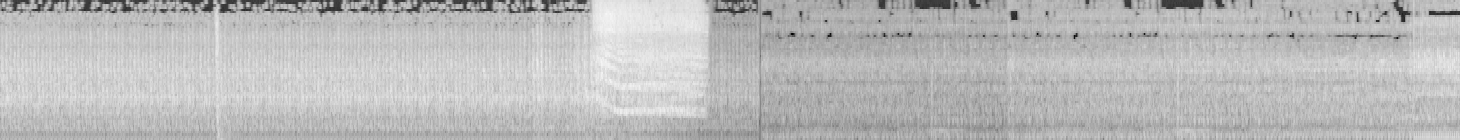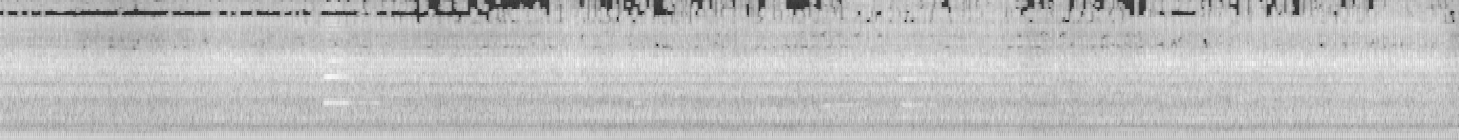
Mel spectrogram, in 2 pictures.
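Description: Tractor engine running, its note changing a couple of times. A brief sweeping tone comes about six seconds in, and the engine is louder and steadier from about fourteen seconds on.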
